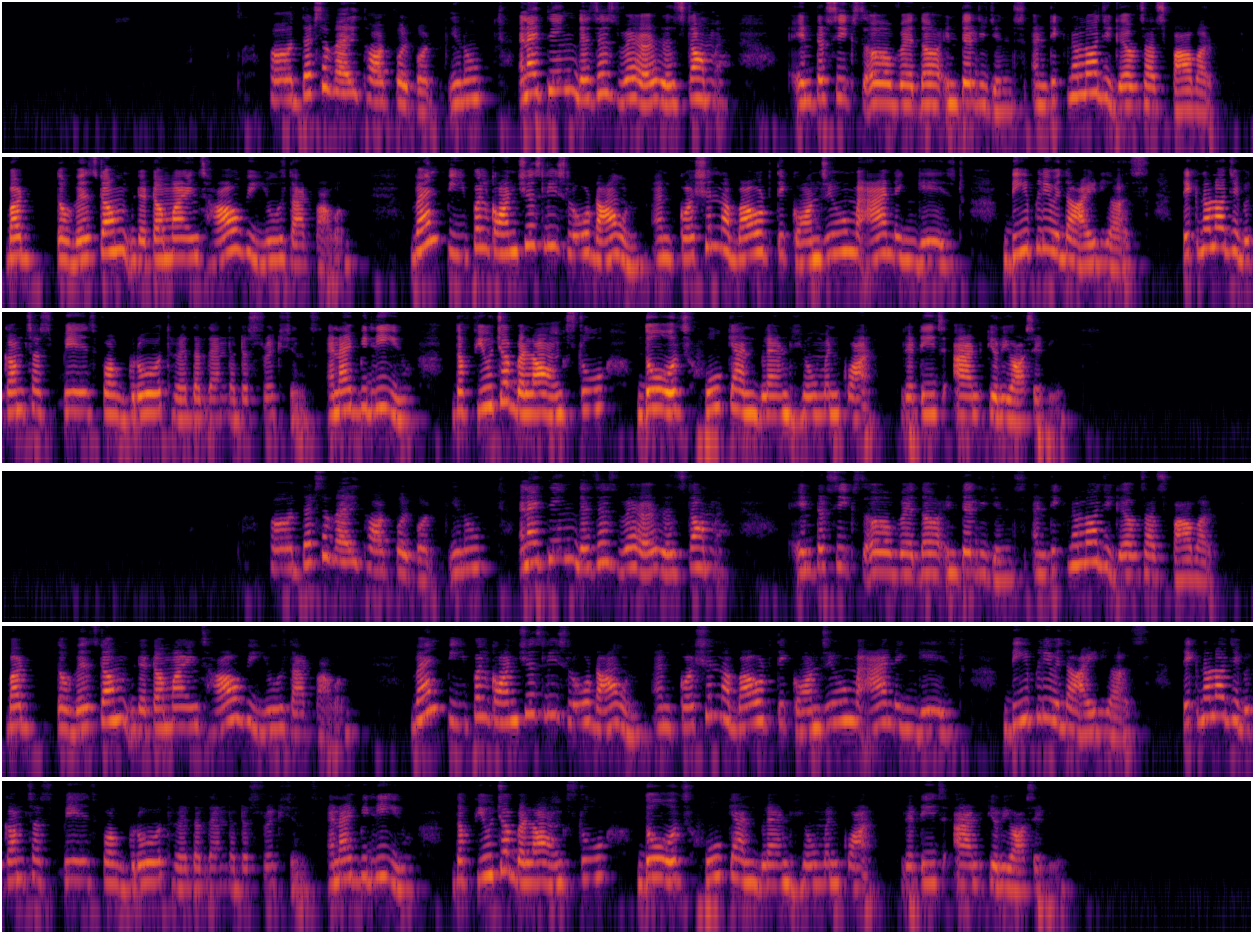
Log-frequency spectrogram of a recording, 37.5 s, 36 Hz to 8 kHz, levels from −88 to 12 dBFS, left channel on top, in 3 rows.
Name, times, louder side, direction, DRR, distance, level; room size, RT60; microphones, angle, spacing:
voice 1, 2.7-4.8 5.2-7.2 7.9-12.1 12.6-15.9 16.6-22.0 22.5-23.8 24.3-29.1 29.5-31.0 31.4-33.7 34.0-35.4, left 5 dB, 70° left, 0.4 m, -27 dB
4.3 x 2.4 x 4.1 m
head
